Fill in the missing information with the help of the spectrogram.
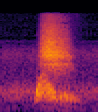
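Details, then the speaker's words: Handheld Doppler during intermittent auscultation of a pregnant woman: a single soft, slow whooshing swish from a maternal vessel, not the fetal heart. "means it's a maternal vessel that's slow what also has a flow pattern"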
